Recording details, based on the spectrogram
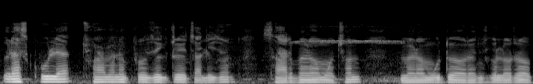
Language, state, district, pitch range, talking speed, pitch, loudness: Sambalpuri, Odisha, Sambalpur, 100-110 Hz, 200 wpm, 105 Hz, -19 LUFS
